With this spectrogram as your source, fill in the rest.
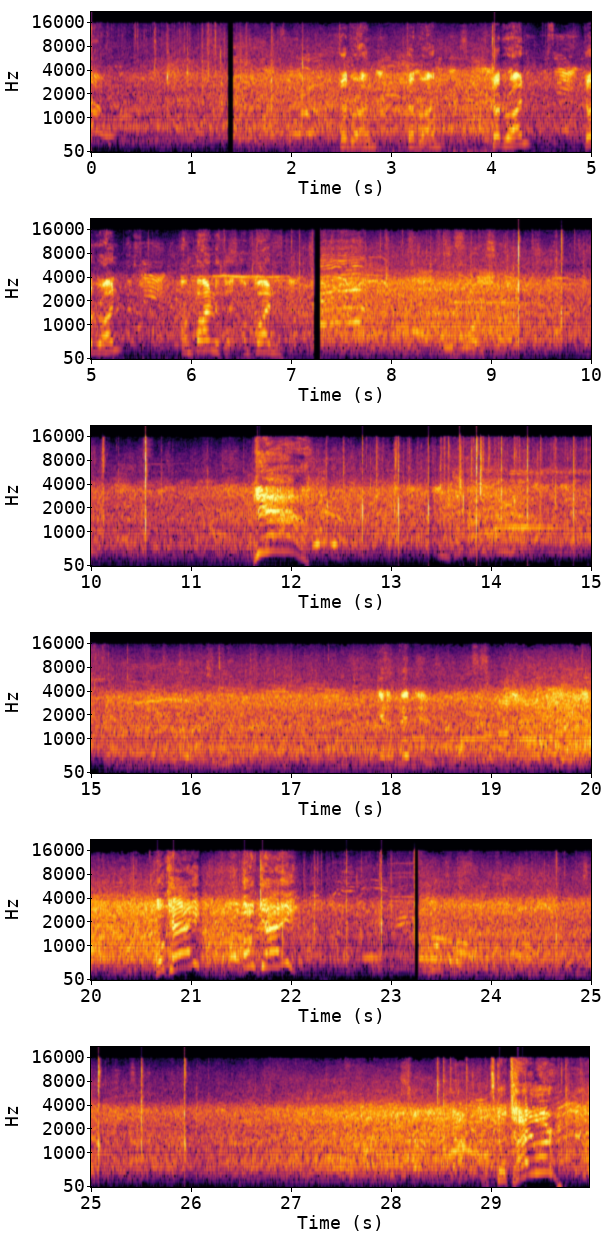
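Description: Nearby fans shout and cheer loudly.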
